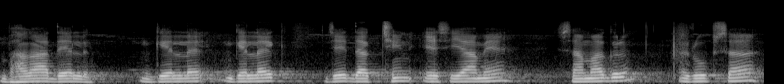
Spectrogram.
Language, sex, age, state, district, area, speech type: Maithili, male, 18-30, Bihar, Begusarai, urban, read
